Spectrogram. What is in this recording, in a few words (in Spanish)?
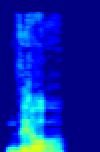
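"dro", Spanish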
